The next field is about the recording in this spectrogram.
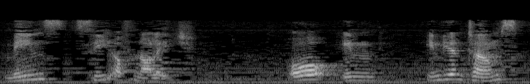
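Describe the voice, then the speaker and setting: High, bright-voiced Sri Lankan man presenting. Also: low-quality recording. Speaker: conference presenter, project founder. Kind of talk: conference presentation. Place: conference hall at a hotel.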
